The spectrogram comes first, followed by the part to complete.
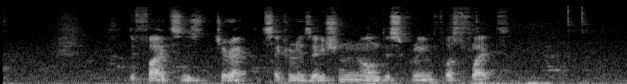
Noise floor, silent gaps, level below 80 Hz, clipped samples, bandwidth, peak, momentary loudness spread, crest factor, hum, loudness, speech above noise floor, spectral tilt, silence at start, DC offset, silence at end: -42 dBFS; none; -36 dBFS; under 0.1%; 16 kHz; -2 dBFS; 22 LU; 22 dB; none; -22 LUFS; 21 dB; -4 dB/octave; 0.05 s; under 0.1%; 0 s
